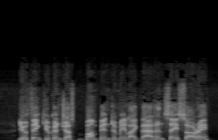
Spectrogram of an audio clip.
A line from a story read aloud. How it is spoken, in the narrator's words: he shouted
